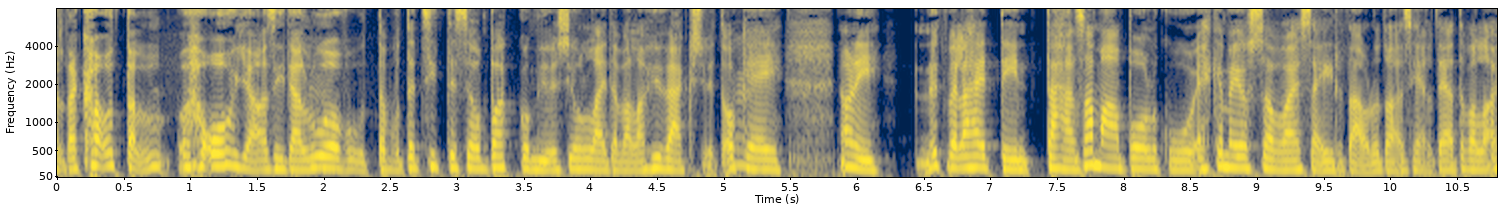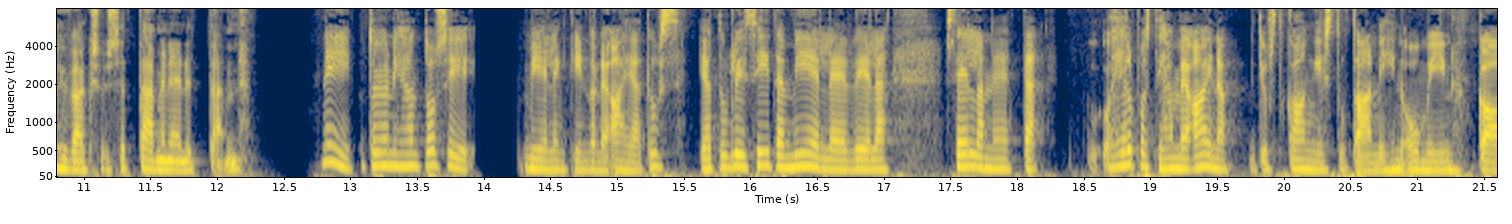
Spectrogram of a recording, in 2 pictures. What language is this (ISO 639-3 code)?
fin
